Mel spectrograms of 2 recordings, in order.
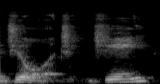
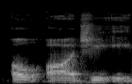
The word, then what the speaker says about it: Gorge: It's called Breaking in the George. Gorge. That's how you spell it.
